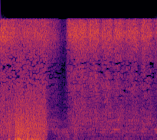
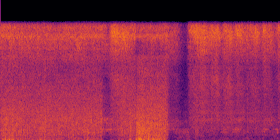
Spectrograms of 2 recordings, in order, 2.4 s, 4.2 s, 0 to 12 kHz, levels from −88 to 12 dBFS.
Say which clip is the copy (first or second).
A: second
